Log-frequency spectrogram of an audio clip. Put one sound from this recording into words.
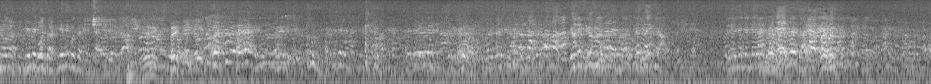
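A crowd of young men and women chatter and call out excitedly nearby.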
